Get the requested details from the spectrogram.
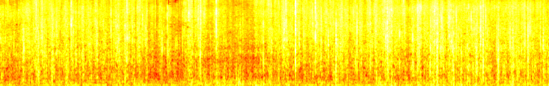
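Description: A small printed plastic/foil snack pouch, hollow and partly full, is held up in one hand and crinkled and squeezed with the fingers. For about seven seconds it makes a steady, dense crinkling crackle of sharp, bright rustles over a low background hum, with no clear pauses.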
